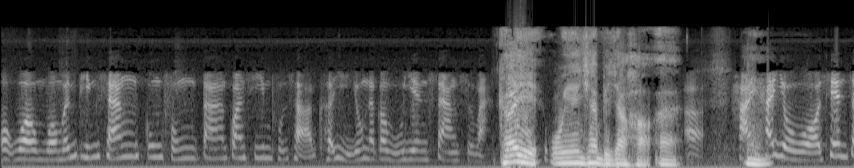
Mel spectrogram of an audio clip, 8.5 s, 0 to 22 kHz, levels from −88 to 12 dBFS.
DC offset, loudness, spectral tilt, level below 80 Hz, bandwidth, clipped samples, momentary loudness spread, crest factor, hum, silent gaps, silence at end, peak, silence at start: 2%; -12 LUFS; -5 dB/octave; -34 dBFS; 12 kHz; 0.2%; 20 LU; 14 dB; none; none; 0 s; 0 dBFS; 0 s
